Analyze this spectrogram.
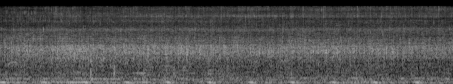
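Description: Steady hiss of beef and vegetables sizzling on a hot round iron pan over coals, with a low, irregular rumble underneath.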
